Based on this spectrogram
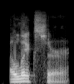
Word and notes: elixir: American English

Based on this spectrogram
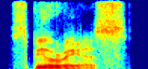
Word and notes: spurious: British English

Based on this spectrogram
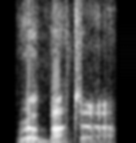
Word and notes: rebutter: British English

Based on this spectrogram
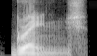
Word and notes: grange: British English

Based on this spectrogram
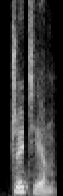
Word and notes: tritium: Indian

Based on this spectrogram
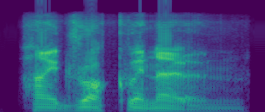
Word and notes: Hydroquinone: British English

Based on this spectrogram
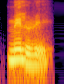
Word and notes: miliary: Indian

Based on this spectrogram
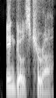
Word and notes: angostura: American English

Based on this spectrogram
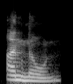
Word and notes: unknown: Indian

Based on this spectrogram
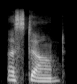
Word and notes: astound: Indian

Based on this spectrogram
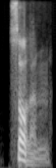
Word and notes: solan: British English

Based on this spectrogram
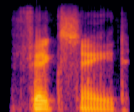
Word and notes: fixate: American English

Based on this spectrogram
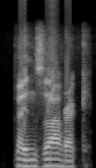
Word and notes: benzoic: American English

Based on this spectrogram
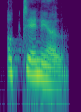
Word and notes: octennial: Indian

